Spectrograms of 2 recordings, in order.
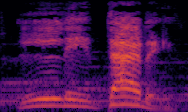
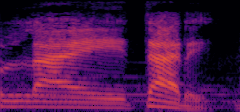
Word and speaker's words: Laetare: y se dice Laetare, no Laetare.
